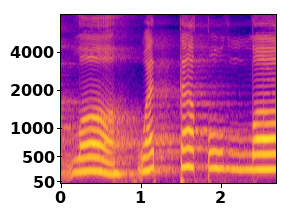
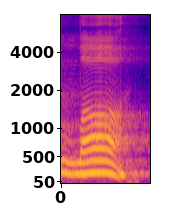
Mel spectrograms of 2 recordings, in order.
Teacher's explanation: Karena huruf lam jalalah didahului harokat dhammah di qaf. Maka lam dibaca dengan tebal. Allah, wattaqullah. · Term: tafkhim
